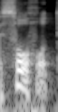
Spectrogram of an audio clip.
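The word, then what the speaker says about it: 双 方 (ソーホー): で、これについては、クラブディストリクト、まあ、ロンドン中心街、中心地区、双方というところ、 SOHO で双方って読むんですけど、双方っていうところがまあ有名なんですよ。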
